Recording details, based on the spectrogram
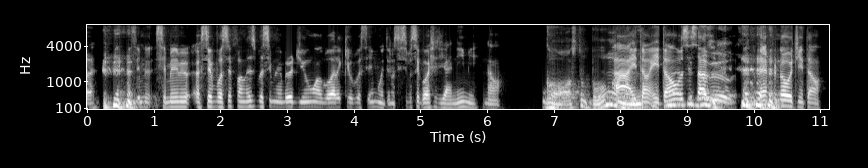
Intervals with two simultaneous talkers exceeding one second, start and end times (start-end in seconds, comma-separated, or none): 7.9-9.4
